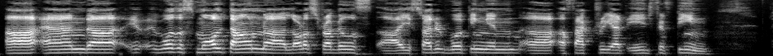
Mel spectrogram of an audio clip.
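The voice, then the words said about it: Indian English accent. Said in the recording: “I grew up in India, if people can tell from my accent.”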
